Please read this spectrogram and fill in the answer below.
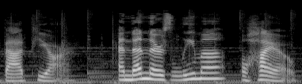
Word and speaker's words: Lima: And then there's Lima, Ohio, which locals pronounce Lima, not Lima.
